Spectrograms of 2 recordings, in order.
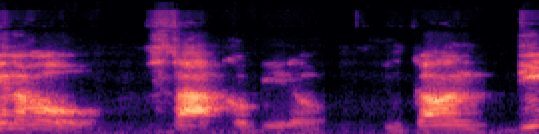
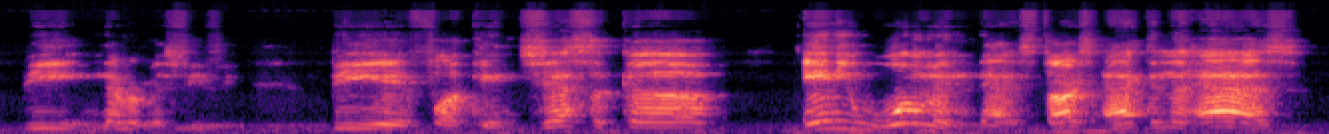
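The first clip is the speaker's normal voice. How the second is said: ordinary talk, nothing marked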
